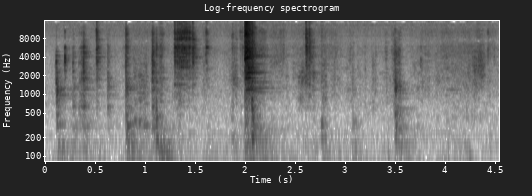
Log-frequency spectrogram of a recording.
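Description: A 7 mm hex key clicks and ratchets against the rear brake caliper bolts of a Ford Mondeo with electric parking brake, in short, uneven bursts, with scraping and a sharp clack partway through, close up.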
